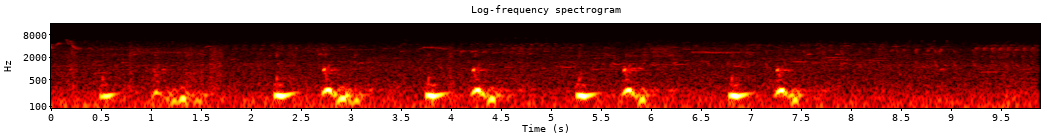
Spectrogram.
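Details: American Bittern pumping near the Fishing Lake area by Foam Lake: soft gulping clicks as it takes in air to fill its air sac, then deep, hollow low booms in paired units about every one and a half seconds.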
